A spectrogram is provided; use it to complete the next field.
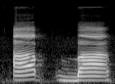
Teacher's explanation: এই হরফটা দুইবার পড়তে হবে, একবার তার পূর্বের হরফের সাথে, একবার নিজের হরফের সাথে।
